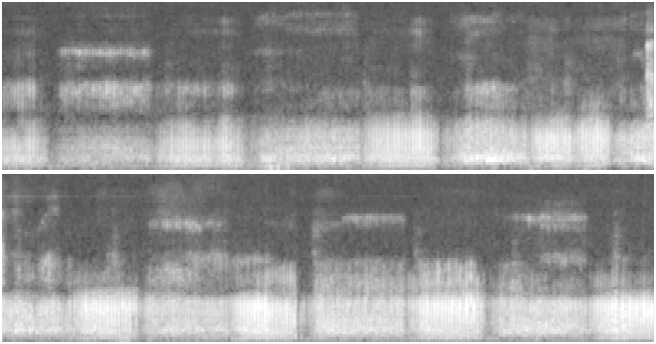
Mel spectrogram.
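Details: Snore-like, very loud purring from a kitten wanting attention; continuous gravelly rumble with breath cycles close together, growing louder toward the end, plus occasional faint clicks.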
